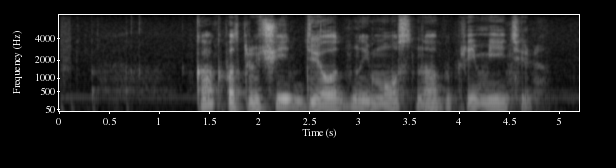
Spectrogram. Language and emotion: Russian, neutral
